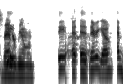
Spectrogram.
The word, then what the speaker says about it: Vander Meulen: Vander Meulen is how it's pronounced in Dutch, but we use Vander Meulen.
